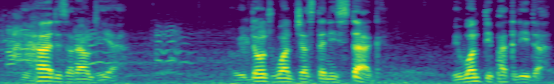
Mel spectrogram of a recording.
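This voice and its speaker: An actor playing a patient Egyptian father and protector, measured and instructive in a naturalistic game scene. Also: on the low side, background noise, close to an everyday voice. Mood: focused, instructive. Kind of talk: naturalistic game cutscene acting.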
